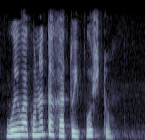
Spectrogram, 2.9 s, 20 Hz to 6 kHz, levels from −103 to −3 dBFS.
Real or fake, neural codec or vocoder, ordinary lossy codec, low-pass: real; none; AAC, 48 kbps; 5.4 kHz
